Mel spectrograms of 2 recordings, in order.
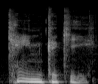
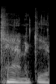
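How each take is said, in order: First: The middle syllable starts with a k sound. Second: The middle syllable starts with an n sound. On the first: The speaker calls it right. "thank you for the proper proper pronunciation" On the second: The speaker calls it wrong. "Not Kanaki or whatever I said"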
